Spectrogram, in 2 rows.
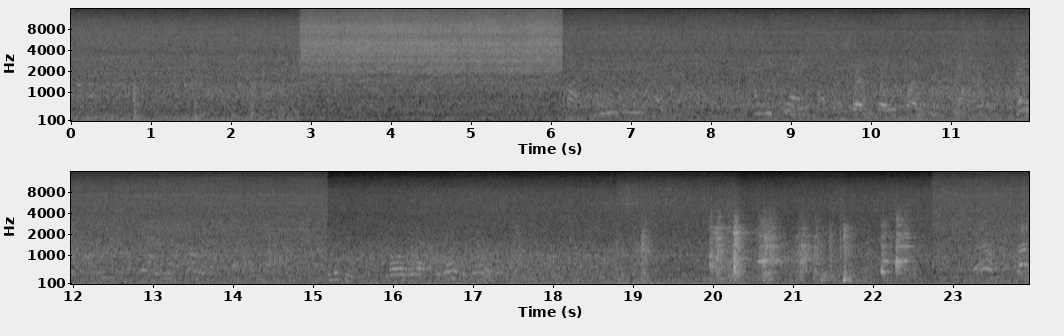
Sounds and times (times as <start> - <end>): Speech: 6.2 - 7.7, 8.5 - 14.6, 15.2 - 17.7, 23.2 - 23.9.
